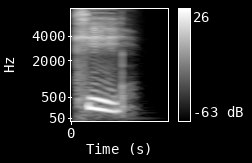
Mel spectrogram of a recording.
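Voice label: "key", American English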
